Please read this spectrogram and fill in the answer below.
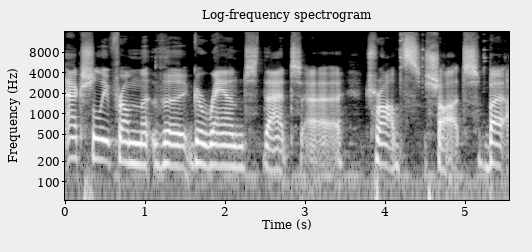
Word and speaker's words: Garand: clang when the mag pops out of the grand or garand i pronounce that wrong ever go rand every single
